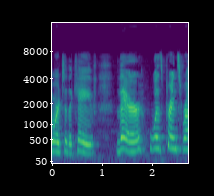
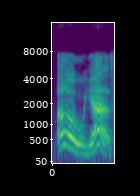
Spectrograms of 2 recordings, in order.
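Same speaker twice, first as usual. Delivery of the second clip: louder, boastful oh, yes; proud dragon; 8 dB louder than usual. Acted.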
